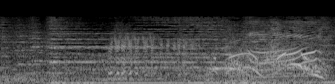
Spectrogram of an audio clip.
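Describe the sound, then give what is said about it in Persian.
A black sheep bleats once near the end, a loud wavering cry that rises and falls over about a second, preceded by a low background hum with no talking. “گوسفند سیاه خوبه.”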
